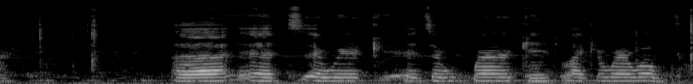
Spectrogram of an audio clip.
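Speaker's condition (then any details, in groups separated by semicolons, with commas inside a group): Quadriplegic cerebral palsy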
